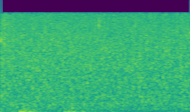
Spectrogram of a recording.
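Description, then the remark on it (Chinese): Steady, dense hiss of heavy rain pouring down, loud and continuous with a broad rushing texture and some low rumble, no voices over it. “哇，下大雨啊！现在在下雨，你们后面听得到吗？”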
